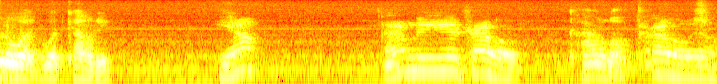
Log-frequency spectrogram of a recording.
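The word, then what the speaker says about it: Carlow: Family Carlo. Carlo. Carlo, yeah. Spell it.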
